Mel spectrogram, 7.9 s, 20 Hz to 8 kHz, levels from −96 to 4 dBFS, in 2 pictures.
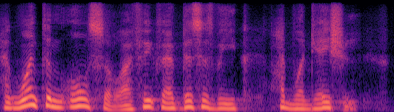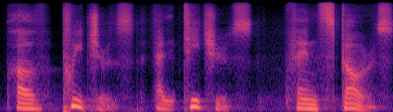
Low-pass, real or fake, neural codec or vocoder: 7.2 kHz; fake; codec, 16 kHz, 0.5 kbps, FunCodec, trained on Chinese and English, 25 frames a second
